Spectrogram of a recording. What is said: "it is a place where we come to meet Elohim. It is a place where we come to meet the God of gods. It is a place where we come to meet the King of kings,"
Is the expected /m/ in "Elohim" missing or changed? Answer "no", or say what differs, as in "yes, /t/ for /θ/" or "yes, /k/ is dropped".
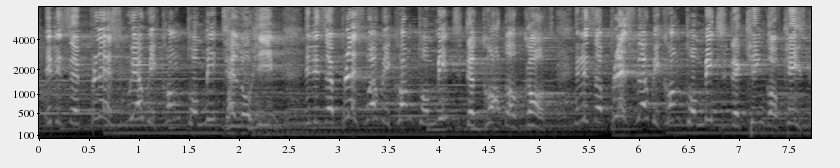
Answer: no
